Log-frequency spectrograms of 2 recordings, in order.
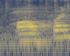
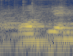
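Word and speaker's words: often: अरे लड़ो मत, क्योंकि इसकी राइट प्रोनाउंसिएशन ऑफन भी होती है और ऑफ्टन भी होती है।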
